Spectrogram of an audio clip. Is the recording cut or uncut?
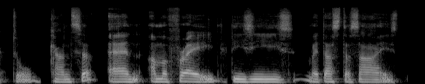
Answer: cut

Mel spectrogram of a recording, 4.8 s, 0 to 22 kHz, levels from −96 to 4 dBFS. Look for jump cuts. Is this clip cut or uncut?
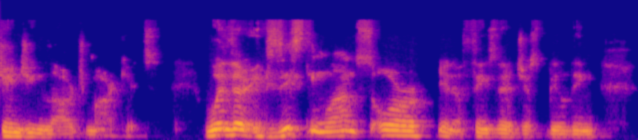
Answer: uncut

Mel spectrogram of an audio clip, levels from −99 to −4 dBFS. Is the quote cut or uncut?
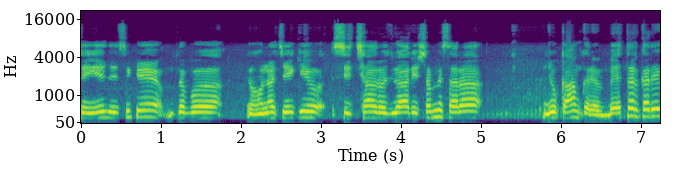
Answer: uncut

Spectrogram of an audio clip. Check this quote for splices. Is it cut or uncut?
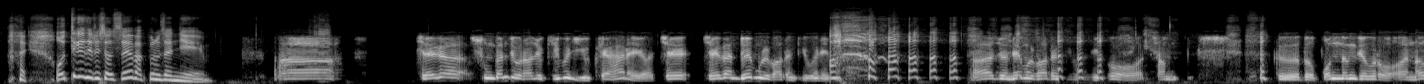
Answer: uncut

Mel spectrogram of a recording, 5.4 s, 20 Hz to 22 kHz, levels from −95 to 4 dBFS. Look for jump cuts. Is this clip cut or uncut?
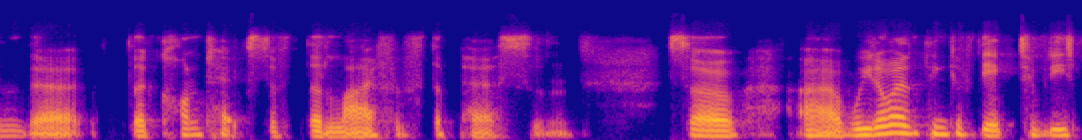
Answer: uncut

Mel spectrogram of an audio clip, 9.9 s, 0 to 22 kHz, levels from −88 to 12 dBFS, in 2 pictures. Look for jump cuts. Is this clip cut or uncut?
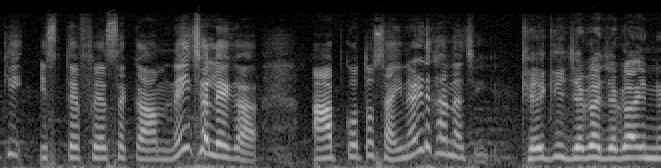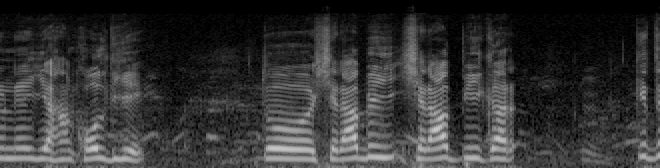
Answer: cut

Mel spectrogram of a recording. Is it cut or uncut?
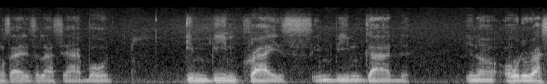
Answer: uncut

